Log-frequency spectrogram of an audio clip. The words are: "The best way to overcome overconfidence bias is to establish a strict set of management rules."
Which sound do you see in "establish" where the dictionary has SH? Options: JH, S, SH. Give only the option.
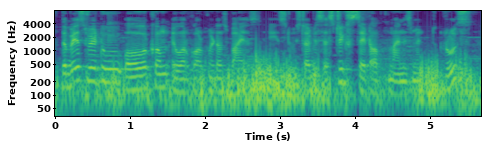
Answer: S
